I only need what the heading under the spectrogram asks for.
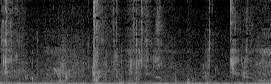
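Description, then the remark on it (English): Crisp crunching of someone biting into and chewing a grainy, hard apple, with sharp bites followed by a steady run of wet, crackly chews and no talking. “And right now it's the hardest one to chew on. But I can still do it pretty easily.”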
